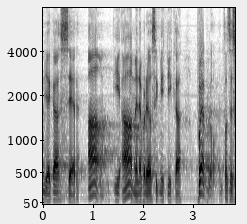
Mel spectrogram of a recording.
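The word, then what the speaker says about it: עַם: es equivalente a una a y entonces la pronunciación llega a ser am en hebreo significa pueblo.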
